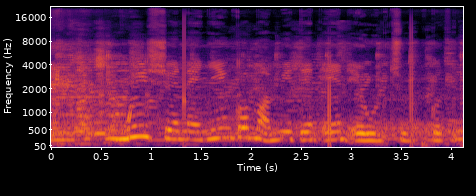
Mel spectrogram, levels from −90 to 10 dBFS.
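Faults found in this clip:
Channel delay (comb filtering), throughout: one channel lags the other by around 20 ms before the mono sum, so notches fall at evenly spaced frequencies from around 30 Hz upward. Speech sounds rough or slightly doubled.

Loud pops at 1.32–1.34 s (just before "nenyin komami"), 2.77–2.79 s (just after "nenyin komami") and 3.59–3.61 s: likely voltage steps from a switch, plug or static. Each is a single sharp pop around 20 dB above the speech, which continues underneath.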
